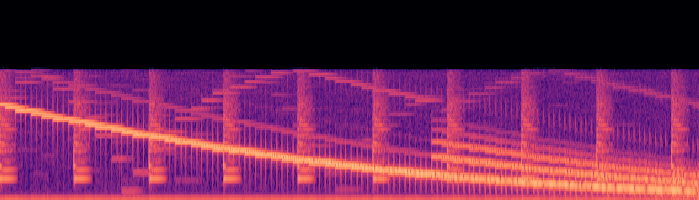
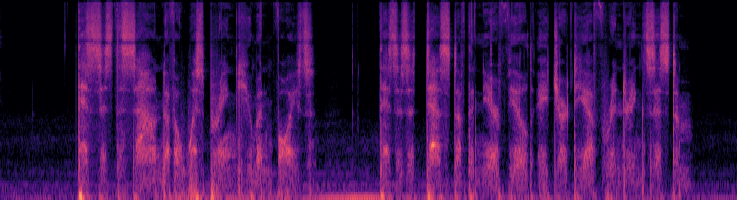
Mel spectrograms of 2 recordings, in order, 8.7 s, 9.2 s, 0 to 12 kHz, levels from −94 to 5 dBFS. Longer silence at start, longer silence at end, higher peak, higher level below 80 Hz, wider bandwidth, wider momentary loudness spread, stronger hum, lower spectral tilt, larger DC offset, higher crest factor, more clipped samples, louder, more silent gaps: second, 0 s vs 0.95 s; second, 0 s vs 0.6 s; first, -2 dBFS vs -12 dBFS; about the same, -44 dBFS vs -42 dBFS; second, 4 kHz vs 12 kHz; second, 4 LU vs 11 LU; neither; first, -10.5 dB/octave vs -2 dB/octave; first, 2% vs under 0.1%; second, 12 dB vs 24 dB; neither; first, -16 LUFS vs -37 LUFS; neither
